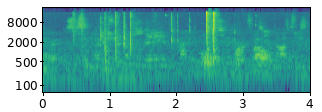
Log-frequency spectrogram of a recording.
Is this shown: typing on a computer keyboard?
yes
